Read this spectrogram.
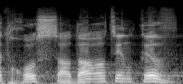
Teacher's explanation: وتفخم الخاء لانها من حروف التفخيم المجموعه في جمله خص ضغط قظ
